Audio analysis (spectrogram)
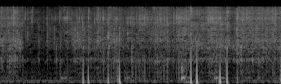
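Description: Cumin seeds, green chillies and coriander fry in a pan for a coconut mango chutney, giving a steady close sizzle with scattered sharp pops and crackles and no voices.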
